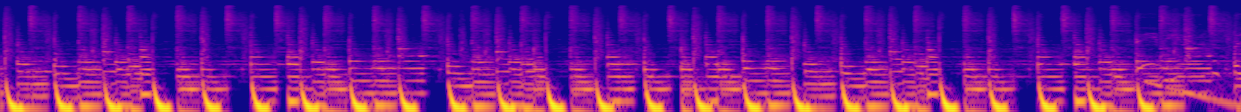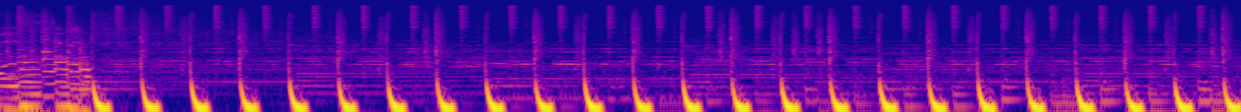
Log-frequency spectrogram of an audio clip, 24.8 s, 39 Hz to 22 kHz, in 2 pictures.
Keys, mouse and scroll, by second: 20.6 middle click, 21.0-22.7 middle drag, 23.0-24.8 middle drag, 23.4 g, 24.6 g.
